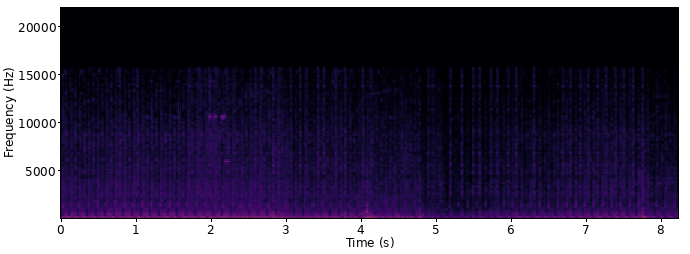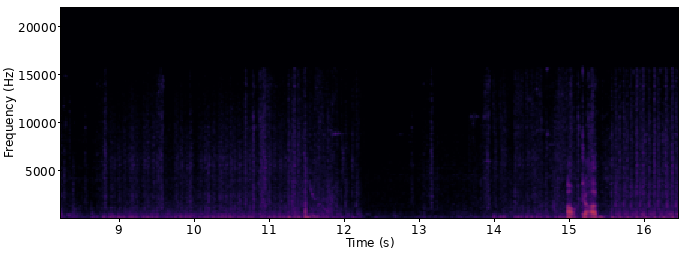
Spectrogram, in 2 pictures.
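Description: Rapid gunfire from a shooter video game, bursts of automatic fire packed densely together and nearly continuous, with a brief lull near the end; someone speaks briefly over the shooting.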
